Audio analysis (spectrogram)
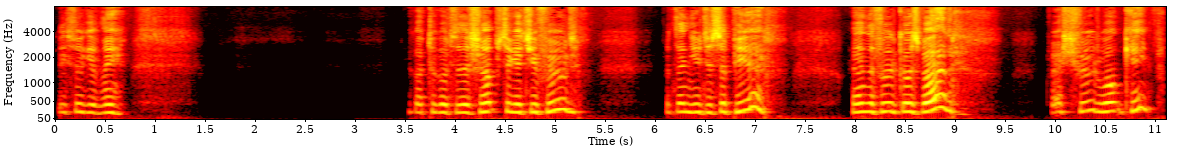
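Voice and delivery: sorry-to-the-pet voice; pet-talk apology. Real, not acted. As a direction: coax the cat tenderly. Pleading with the cat.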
